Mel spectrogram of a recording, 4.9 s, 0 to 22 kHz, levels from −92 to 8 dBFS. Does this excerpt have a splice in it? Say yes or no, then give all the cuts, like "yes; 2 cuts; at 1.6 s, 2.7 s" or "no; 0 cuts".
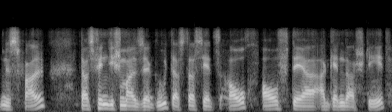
yes; 1 cut; at 1.5 s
